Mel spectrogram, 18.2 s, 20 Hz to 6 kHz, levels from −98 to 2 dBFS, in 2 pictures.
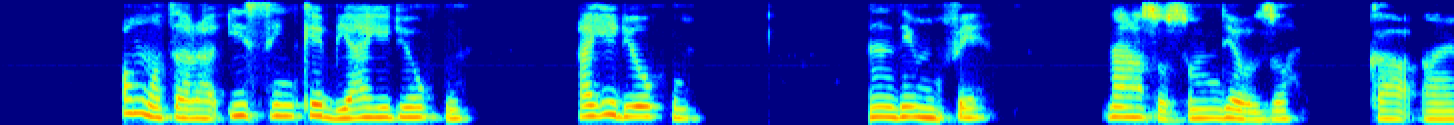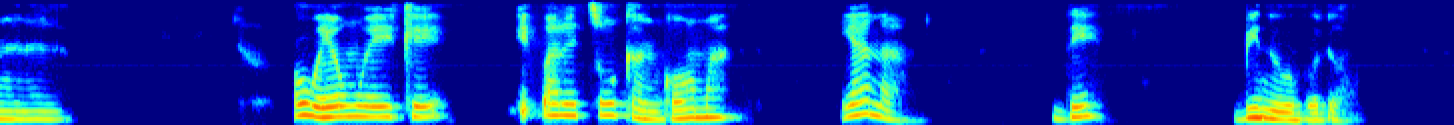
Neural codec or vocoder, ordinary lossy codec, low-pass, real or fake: codec, 16 kHz, 4 kbps, X-Codec, HuBERT features, trained on LibriSpeech; none; 5.4 kHz; fake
